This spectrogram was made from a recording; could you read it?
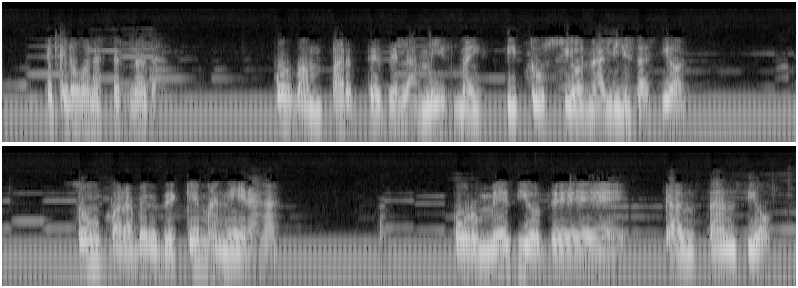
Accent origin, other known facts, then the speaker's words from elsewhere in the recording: Veracruz, Mexico; yo soy veracruzano y estoy normal, y no soy nada educado.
